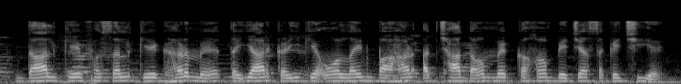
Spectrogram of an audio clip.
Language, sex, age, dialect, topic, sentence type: Maithili, female, 46-50, Angika, agriculture, question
